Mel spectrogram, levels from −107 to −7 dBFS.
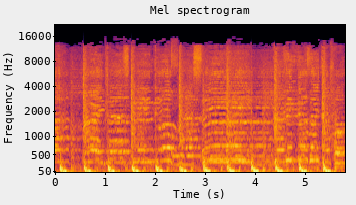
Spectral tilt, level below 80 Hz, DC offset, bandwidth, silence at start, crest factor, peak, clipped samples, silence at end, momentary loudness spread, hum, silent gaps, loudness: -4 dB/octave; -22 dBFS; under 0.1%; 15 kHz; 0 s; 14 dB; -4 dBFS; under 0.1%; 0 s; 2 LU; none; none; -19 LUFS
